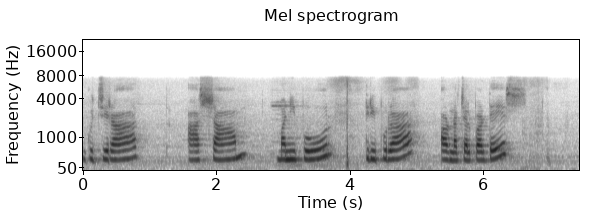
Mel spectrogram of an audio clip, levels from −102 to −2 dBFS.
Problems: constant background noise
